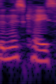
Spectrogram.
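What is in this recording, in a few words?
"iN THis case", Standard Southern British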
